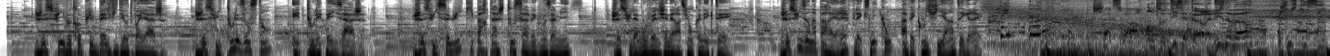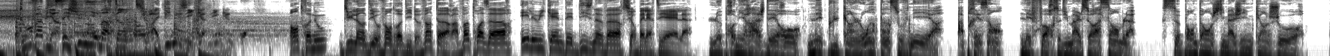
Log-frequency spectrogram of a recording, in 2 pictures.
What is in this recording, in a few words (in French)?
Voix M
